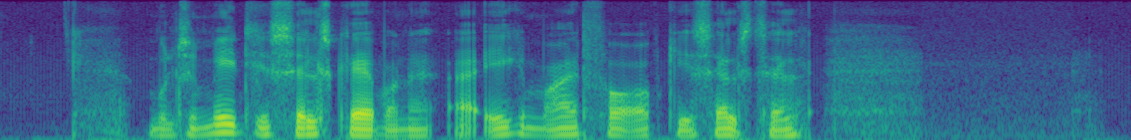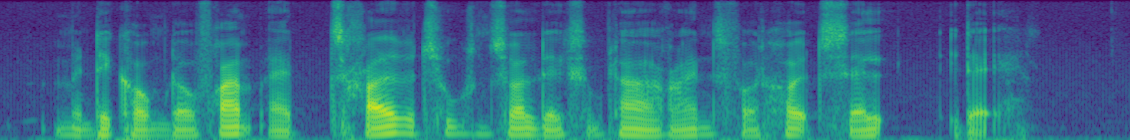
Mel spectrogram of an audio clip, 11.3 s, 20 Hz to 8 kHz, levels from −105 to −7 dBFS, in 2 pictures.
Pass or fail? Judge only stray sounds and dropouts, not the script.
pass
